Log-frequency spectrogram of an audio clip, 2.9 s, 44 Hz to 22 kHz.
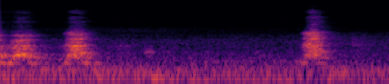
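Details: Oakley, a 10-month-old German Shepherd in obedience training for recall and sit: three short, sharp barks, two close together and then one after a pause, over a low steady background hum.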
